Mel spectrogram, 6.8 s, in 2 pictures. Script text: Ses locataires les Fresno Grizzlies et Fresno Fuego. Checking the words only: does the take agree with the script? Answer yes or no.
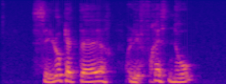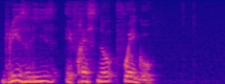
yes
